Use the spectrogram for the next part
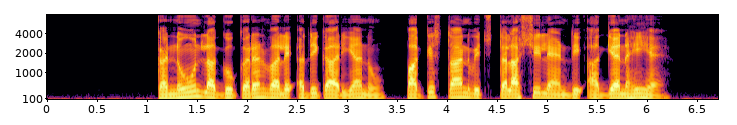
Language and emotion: Punjabi, neutral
